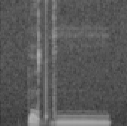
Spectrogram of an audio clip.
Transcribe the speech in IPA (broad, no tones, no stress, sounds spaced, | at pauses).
p ɔ d ɡ uː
